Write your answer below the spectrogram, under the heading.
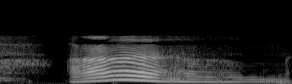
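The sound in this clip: A voice imitates a prissy little girl's gasp as one drawn-out voiced breath whose pitch arches up and then down before trailing into a steadier tail, loud and alone.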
